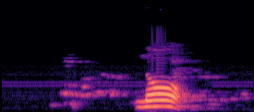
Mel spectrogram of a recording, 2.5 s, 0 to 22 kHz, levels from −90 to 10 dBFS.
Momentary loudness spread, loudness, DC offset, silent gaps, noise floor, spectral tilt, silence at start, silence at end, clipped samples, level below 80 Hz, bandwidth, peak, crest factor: 26 LU; -14 LUFS; under 0.1%; none; -64 dBFS; -10 dB/octave; 0.65 s; 0.65 s; under 0.1%; -70 dBFS; 4.3 kHz; -2 dBFS; 16 dB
